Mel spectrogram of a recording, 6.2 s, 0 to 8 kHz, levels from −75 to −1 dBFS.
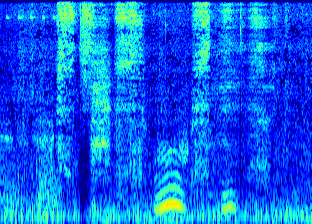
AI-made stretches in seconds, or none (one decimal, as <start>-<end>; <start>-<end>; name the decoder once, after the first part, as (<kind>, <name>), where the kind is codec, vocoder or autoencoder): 1.6-2.6 (codec, SNAC); 4.4-5.5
